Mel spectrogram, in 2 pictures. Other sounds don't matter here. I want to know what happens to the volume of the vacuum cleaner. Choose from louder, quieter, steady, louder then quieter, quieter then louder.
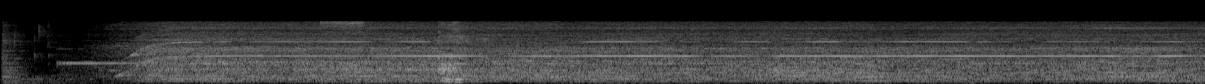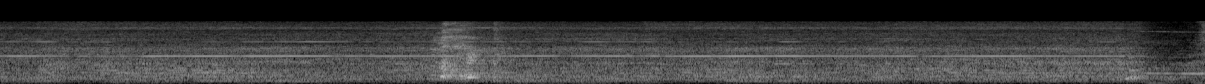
steady.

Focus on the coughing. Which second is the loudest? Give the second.
17 s.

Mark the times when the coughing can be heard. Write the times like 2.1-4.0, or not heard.
3.2-4.7, 16.4-17.1.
